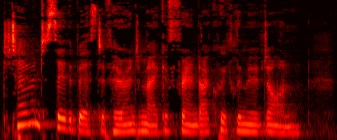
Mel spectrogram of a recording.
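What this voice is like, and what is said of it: Australian country twang accent. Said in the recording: “I could tell by the country twang in your accent ... I've earned every bit of my twang”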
